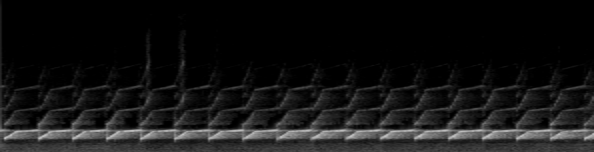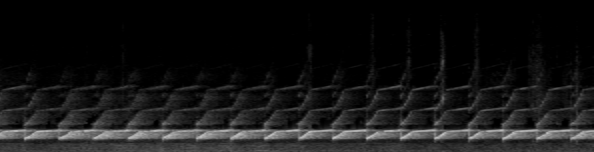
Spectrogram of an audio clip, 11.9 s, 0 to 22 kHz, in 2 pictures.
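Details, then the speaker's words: 2007 Sportster 1200 Custom on a lift during battery removal. Its security alarm sets off a loud, high-pitched warbling chirp about three times a second, triggered while trying to pull the 30 amp maxi fuse. "Good gracious. What kind of security thing is on this? It sounded like I was robbing a bank."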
